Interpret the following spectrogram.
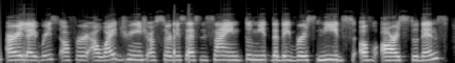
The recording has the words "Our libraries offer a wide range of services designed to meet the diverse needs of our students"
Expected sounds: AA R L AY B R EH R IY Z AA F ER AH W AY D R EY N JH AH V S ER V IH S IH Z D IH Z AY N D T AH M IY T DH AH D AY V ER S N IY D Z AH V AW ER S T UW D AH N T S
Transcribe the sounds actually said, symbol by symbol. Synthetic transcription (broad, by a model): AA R L AY B R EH R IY S AA F ER AH W AY D R EY N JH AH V S ER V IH S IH S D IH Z AY N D T AH M IY T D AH D AY V ER S N IY D S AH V AW ER S T UW D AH N T S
